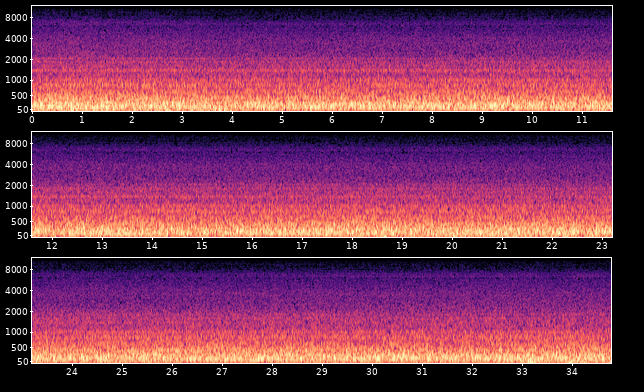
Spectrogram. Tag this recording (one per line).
ambiance
atmosphere
atmos
soundscape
